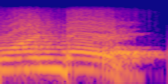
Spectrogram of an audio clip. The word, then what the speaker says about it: wondered: such a great man without a shirt, he wondered, WONDERED, উচ্চারণে দাগ দেবো, WON, দাগ দাও, WONDERED, ওয়ান্ডার্ড মানে হচ্ছে অবাক হওয়া।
